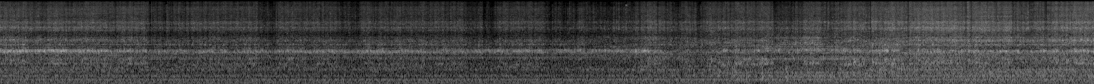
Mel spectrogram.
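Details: 2003 Audi S8 (D2) engine running: harsh metallic chatter and rattle about four beats a second over the engine; failing accessory belt tensioner, and the car later broke down before the replacement arrived.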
